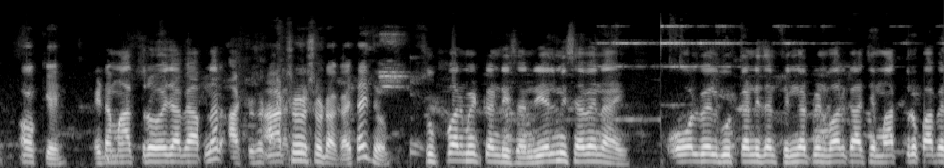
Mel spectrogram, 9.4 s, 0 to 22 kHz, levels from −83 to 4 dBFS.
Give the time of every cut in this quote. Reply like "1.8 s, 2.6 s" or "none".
4.0 s, 6.6 s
